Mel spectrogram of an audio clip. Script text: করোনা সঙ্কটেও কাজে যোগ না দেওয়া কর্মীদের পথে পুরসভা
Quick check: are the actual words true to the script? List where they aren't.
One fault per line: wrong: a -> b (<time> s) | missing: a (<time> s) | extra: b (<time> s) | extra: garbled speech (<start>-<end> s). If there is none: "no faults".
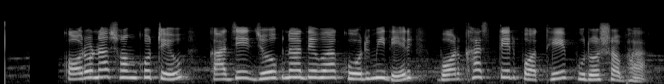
extra: বরখাস্তের (4.4 s)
